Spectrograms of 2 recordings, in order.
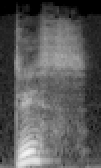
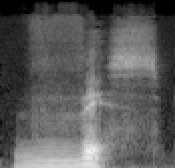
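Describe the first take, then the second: First: The word begins with a d sound. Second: The word begins with a voiced th sound. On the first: "the old way with a d sound first" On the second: "the new way with the voiced th"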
